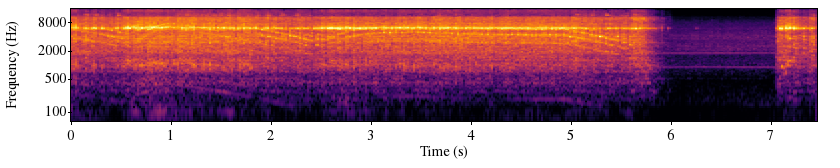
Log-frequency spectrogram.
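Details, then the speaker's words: Traxxas X-Maxx 8S RTR RC truck after motor bearing repair, pinion and spur lightly greased with chipped teeth, checking mesh and slop; sharp raspy high whine while drivetrain runs, stopping when it stops; gear mesh noise. "really noisy i want to look at uh see how much bite i got just want to make sure that uh that i got the settings right on the pins and there is slop"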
